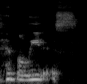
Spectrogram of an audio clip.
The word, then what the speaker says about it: Hippolytus: So the problem with this is that researching it, Hippolyte in English is Hippolytus, which is 4 syllables.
